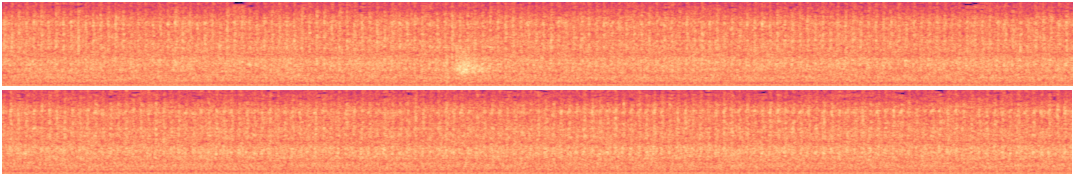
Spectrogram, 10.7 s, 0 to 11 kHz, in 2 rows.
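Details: Craftsman self-propelled lawn mower with 6.75 Tecumseh single-cylinder engine, a curbside trash find, just started after priming the intake with spray degreaser during oil sludge drain repair; steady even drone, no misses or surging, normal running.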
